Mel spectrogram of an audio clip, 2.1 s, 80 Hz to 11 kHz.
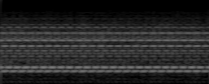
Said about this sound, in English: When I was a student in Japan in 1988, a shrill beeping noise used to signal all aboard.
